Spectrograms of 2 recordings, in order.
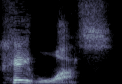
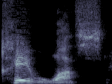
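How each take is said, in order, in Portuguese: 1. A consoante do meio soa como w. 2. A consoante do meio soa como w.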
